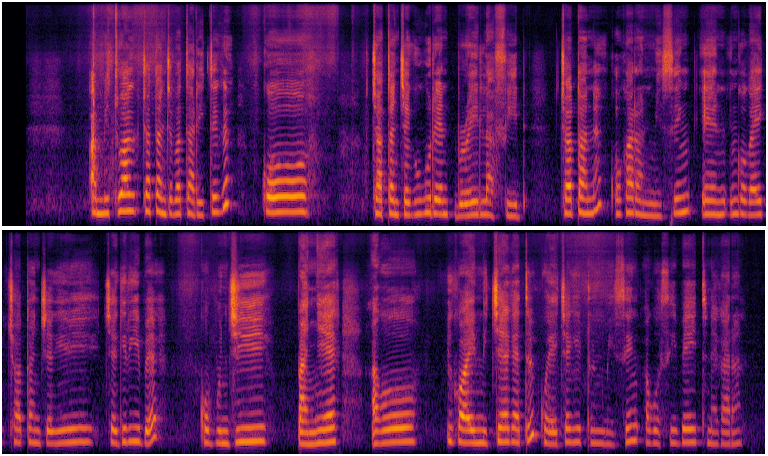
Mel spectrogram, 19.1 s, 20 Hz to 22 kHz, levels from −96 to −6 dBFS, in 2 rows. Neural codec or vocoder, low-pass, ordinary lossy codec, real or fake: vocoder, 44.1 kHz, 128 mel bands, Pupu-Vocoder; none; none; fake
